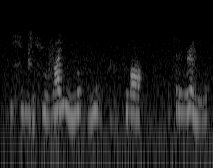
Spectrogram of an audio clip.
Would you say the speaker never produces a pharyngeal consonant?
yes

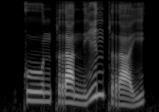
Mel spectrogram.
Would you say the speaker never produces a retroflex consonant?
yes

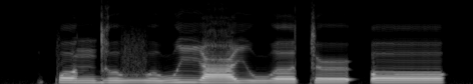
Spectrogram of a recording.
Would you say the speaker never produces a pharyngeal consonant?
no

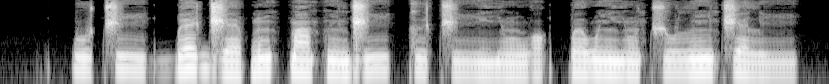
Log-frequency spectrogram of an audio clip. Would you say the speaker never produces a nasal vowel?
no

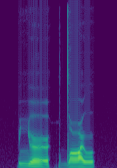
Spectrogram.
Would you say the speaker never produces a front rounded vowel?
no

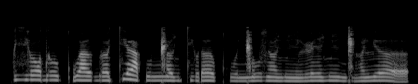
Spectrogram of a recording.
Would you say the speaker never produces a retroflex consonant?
no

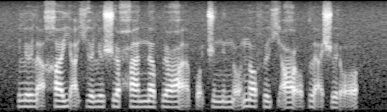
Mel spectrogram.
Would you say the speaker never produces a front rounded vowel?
no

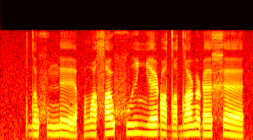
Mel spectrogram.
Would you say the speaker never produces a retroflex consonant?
no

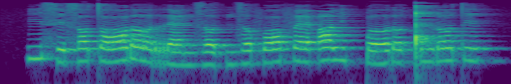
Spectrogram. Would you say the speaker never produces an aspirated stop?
yes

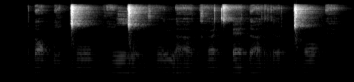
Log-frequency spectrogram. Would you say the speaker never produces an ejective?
no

